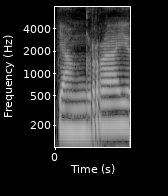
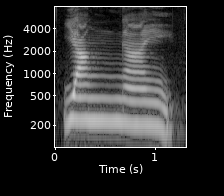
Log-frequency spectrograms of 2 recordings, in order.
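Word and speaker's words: อย่างไร: 문법 적 으로 우리 는 그것 을 " 로 발음 해야 합니다 " 양라이 " 라고 하지만 , 이렇게 도 말 할 수 있습니다 . 좀 더 편안 하고 일상 적 인 대화체 처럼 들립니다 . 어떻게 발음 하나 요 ? " " 양아이 ". 남자 버전 도 들어볼까 요 ? " " 양아이 ". 예 . " 양라이 " 보다 훨씬 쉽다 ", 그렇죠 ?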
